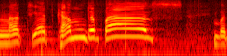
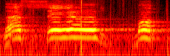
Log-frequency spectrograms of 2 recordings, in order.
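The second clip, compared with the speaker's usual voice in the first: much louder, ringing out the name; booming title call; 4 semitones higher, 10 dB louder than usual. Acted. Keeper of the book closing the broadcast, booming proclamation.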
